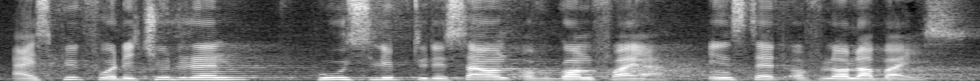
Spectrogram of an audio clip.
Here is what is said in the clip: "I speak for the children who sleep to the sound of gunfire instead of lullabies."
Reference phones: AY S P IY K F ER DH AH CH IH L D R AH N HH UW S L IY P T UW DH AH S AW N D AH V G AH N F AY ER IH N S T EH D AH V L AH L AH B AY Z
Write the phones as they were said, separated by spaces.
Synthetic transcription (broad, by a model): AY S P IY K F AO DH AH CH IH L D R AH N HH UW S L IY P T UW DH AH S AW N D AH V G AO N F AY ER IH N S T EH D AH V L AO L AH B AY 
